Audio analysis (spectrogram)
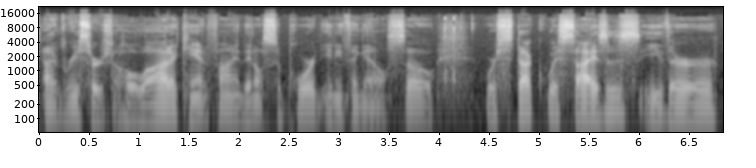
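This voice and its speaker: A man with a fairly low voice walks through something on screen in an informal way. He explains it like a client briefing someone on a project, thinking aloud as he demonstrates. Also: steady tone, measured pace, a little hiss or hum. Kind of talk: casual screen-share walkthrough.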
